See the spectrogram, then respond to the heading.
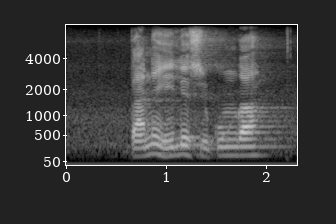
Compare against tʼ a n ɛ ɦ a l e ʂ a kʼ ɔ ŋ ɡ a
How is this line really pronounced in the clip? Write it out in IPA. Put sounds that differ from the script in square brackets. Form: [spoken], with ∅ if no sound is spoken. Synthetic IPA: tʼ a n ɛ ɦ [i] l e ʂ [i] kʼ [u] ŋ ɡ a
